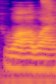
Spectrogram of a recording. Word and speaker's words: Huawei: Hawaii. – Huawei P30 Pro.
